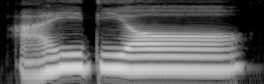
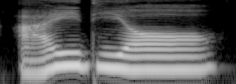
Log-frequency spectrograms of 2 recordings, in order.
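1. 음절을 하나씩 끊어서 한국식으로 발음해요. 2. 음절을 하나씩 끊어서 한국식으로 발음해요.

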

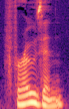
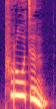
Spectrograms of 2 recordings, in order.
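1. 첫 번째 모음은 활음이 붙은 이중모음입니다. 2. 첫 번째 모음은 단모음입니다. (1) "모음이 이중 모음이었어요" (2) "frozen 아니고"

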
